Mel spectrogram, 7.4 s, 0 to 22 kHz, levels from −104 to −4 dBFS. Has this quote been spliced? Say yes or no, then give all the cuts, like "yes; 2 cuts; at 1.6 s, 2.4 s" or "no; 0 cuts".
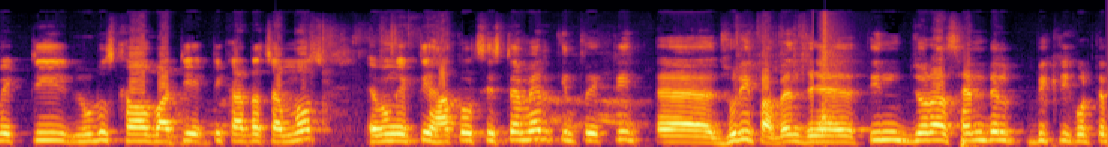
yes; 1 cut; at 5.4 s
